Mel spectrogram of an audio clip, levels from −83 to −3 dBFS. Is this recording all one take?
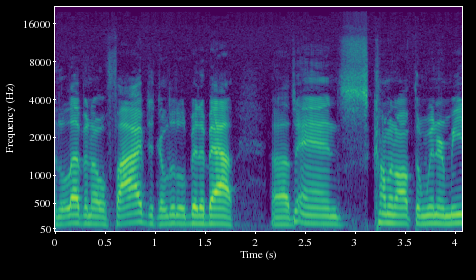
no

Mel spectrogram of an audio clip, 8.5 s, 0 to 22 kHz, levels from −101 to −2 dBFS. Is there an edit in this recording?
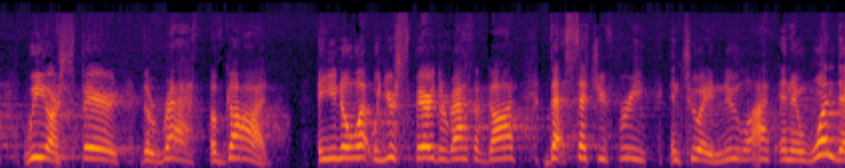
yes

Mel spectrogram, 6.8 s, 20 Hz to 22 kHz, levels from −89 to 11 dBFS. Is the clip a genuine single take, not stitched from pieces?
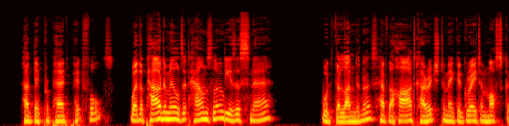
no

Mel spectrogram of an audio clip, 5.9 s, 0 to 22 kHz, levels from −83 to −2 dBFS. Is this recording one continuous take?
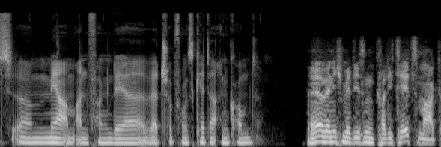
yes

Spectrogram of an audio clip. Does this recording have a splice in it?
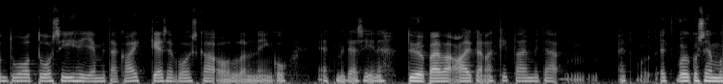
yes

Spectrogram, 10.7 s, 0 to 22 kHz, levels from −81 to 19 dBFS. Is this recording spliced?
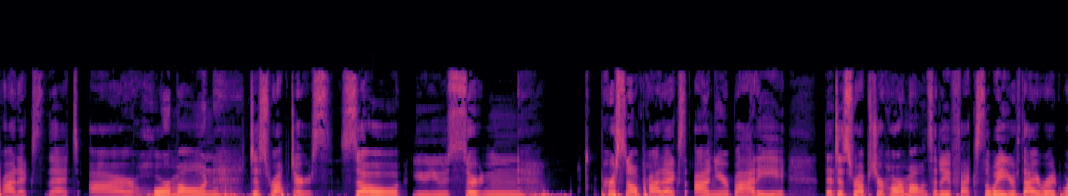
yes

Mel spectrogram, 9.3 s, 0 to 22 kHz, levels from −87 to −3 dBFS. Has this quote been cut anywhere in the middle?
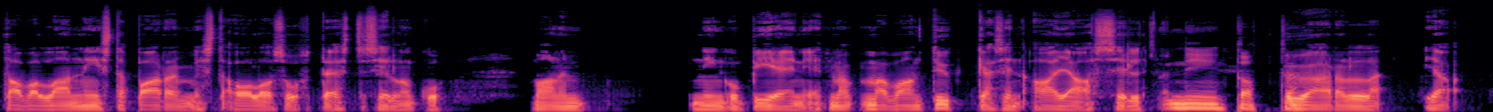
no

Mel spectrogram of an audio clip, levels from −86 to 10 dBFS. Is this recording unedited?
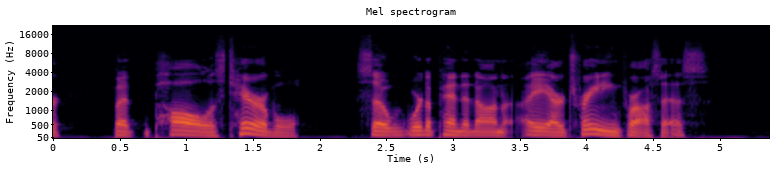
yes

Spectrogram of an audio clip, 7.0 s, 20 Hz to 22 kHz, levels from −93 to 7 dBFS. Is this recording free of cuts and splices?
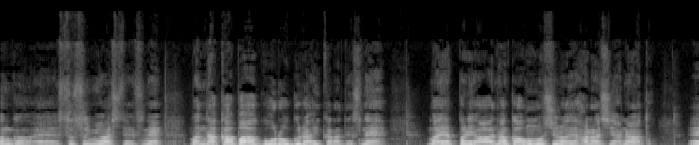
yes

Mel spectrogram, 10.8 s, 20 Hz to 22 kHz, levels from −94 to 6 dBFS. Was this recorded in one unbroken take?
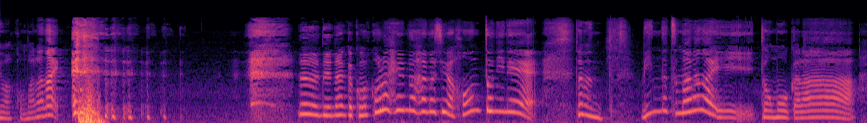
yes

